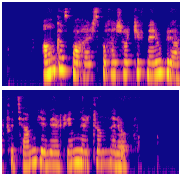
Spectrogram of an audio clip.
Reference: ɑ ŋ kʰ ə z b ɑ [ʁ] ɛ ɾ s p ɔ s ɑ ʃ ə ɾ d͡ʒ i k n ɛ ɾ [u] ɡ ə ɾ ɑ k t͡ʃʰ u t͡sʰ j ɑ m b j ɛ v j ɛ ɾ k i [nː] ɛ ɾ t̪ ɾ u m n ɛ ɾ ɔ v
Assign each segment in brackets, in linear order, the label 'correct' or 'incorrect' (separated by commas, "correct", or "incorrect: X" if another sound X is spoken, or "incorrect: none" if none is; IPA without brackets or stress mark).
correct, correct, correct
